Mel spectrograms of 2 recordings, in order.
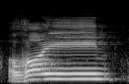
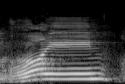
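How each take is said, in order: The two takes are said the same way.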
